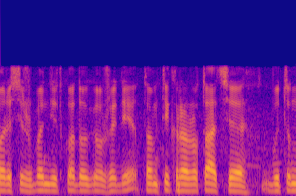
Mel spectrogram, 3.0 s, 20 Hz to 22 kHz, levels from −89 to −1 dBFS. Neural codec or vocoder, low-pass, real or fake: none; 5.4 kHz; real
